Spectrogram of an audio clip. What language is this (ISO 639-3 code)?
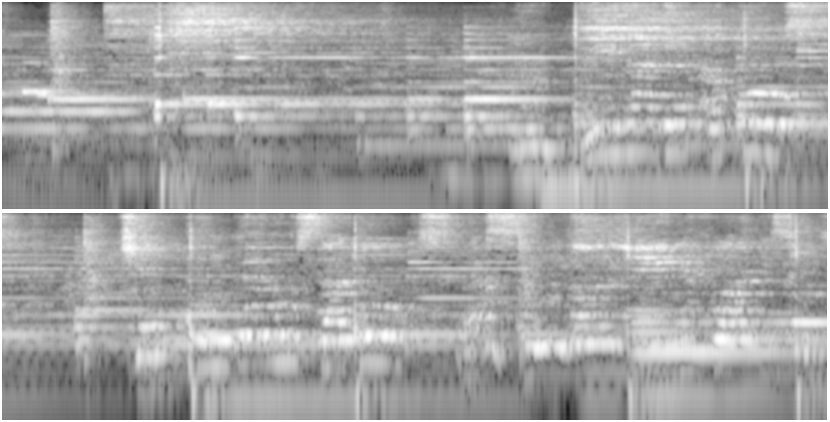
ron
